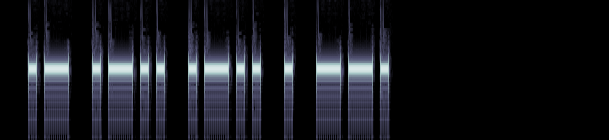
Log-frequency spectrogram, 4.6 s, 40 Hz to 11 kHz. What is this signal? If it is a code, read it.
Morse code, heard as a keyed tone, about 20 wpm, 700 Hz. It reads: ALLEG
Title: Build A Word - 5 Letters At A Time - 10-Letter Words - 20wpm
